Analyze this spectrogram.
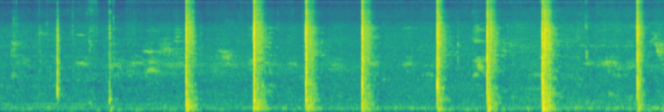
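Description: Heavy cleaver chopping into a bovine head's bone and meat on a wooden block: about ten sharp chops, roughly one a second, the first two lighter than the rest.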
